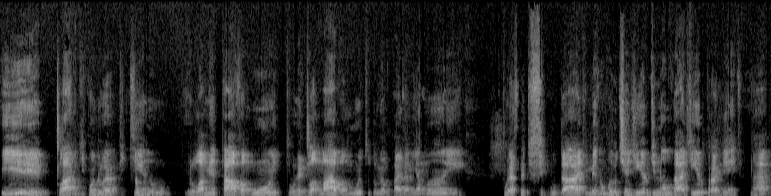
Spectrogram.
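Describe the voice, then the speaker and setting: Ordinary pitch variation marks a man's fairly high voice as he talks at a moderate pace. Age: 40s. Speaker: teacher and school founder. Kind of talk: casual interview.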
